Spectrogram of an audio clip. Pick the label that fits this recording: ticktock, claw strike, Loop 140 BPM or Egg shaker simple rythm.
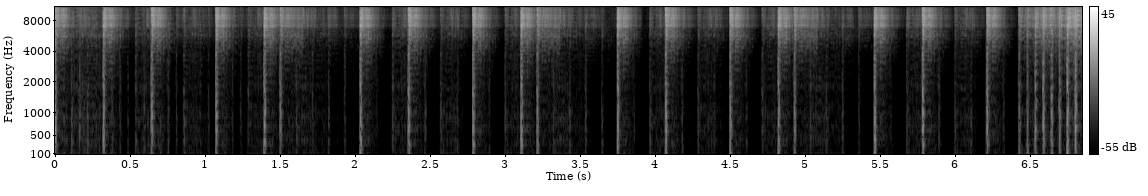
Loop 140 BPM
